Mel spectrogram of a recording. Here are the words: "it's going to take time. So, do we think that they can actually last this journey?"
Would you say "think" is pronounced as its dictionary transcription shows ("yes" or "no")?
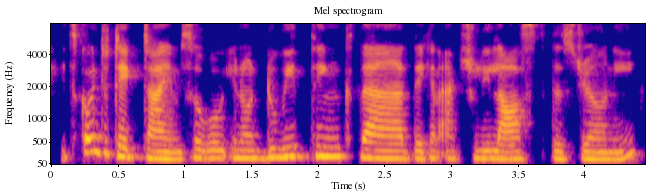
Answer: no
